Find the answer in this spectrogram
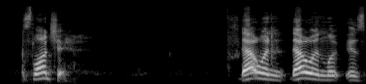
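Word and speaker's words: Sláinte: How's that pronounced? Slanche.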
